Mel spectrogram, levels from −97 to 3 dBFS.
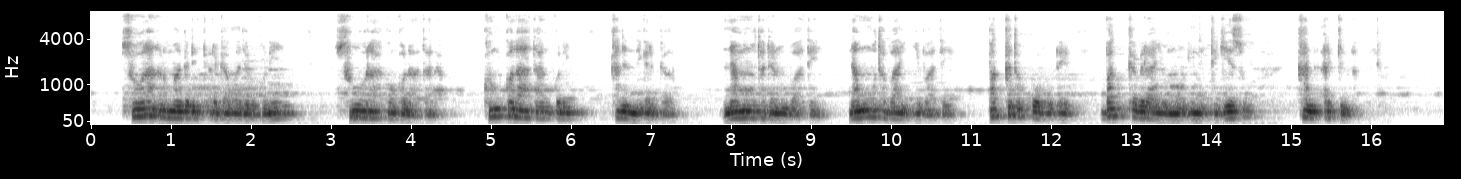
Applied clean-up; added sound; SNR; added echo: none; none; none; reverberation time 0.3 s.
